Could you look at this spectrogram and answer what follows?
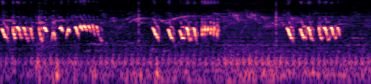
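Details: White-rumped shama fighter provoking a rival, producing three bursts of rapid chattering whistled notes with short gaps and a faint sliding whistle in between, over steady low background hum.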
